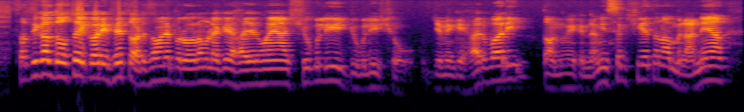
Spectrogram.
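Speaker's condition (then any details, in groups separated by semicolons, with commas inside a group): No condition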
